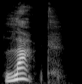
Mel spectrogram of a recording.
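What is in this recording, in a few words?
"lack", British English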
